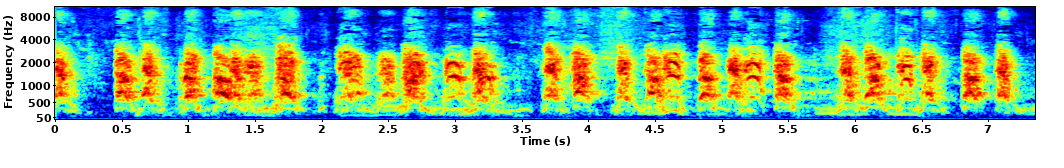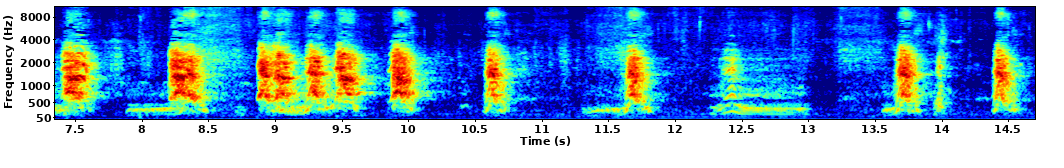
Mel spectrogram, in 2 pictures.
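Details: A pack of nine puppies barks at a big water buffalo during training before going into the field in West Sumatra, Indonesia; dense bursts of yapping barks, thinning toward the end with short gaps.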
